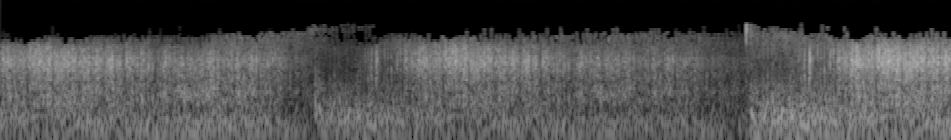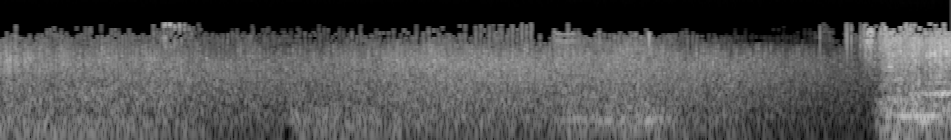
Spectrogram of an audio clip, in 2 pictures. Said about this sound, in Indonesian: Roket yang dilemparkan itu segera meledak pada jarak yang dekat dengan matahari.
